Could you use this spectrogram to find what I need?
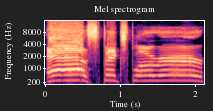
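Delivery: high, slow, drawn-out yell.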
